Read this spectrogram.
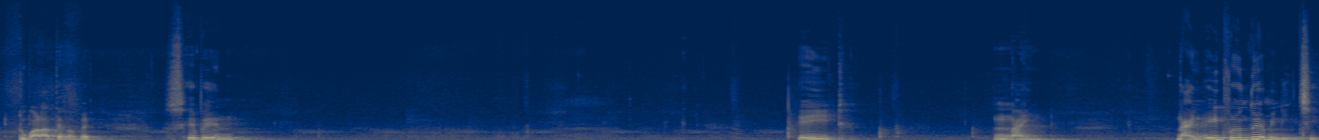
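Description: A man speaks in short bursts, close to a microphone, as if explaining.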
